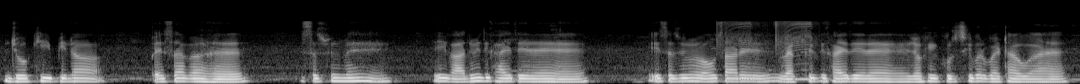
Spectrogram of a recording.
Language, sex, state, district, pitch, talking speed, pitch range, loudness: Hindi, male, Jharkhand, Deoghar, 140 Hz, 165 wpm, 130-145 Hz, -12 LUFS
